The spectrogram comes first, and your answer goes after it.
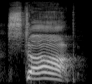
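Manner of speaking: loud, high desperate plea; dizzy diesel begging the twins to stop. A narrator's reading. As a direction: beg him to stop. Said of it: "he begged".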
